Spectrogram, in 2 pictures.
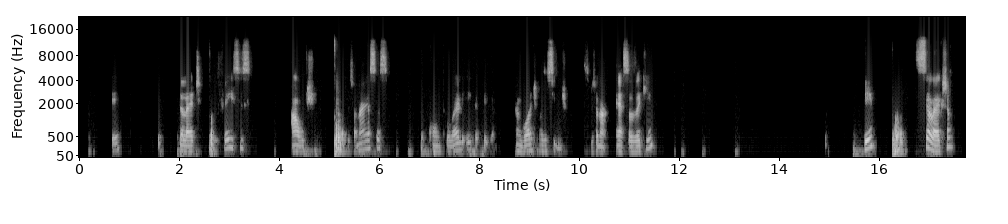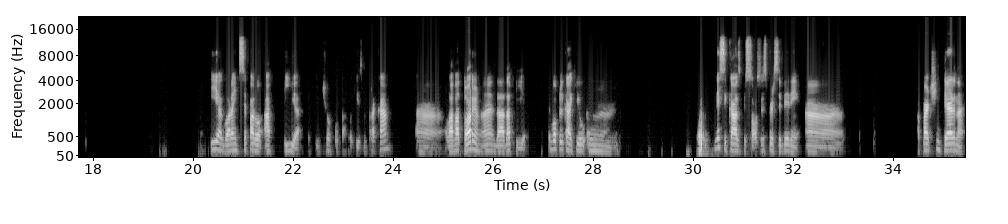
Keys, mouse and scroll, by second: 0.2 b, 1.9 Delete, 6.7 ctrl+l, 8.7 b, 13.1 b, 15.4 p, 16.9 z, 20.7 Tab, 25.4 Tab, 29.4 a, 30.1 ctrl+n, 30.5 Tab.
